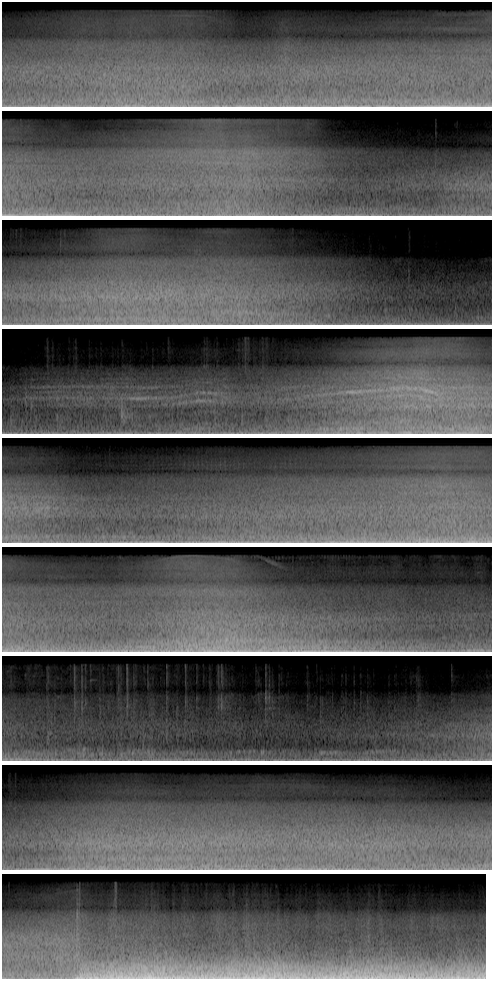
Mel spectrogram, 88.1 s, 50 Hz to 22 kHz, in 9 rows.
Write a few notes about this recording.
stereofeldaufnahmen im mai 08 - mittags, project: klang raum garten/ sound in public spaces - in & outdoor nearfield recordings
